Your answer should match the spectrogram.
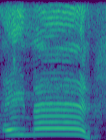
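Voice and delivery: high, loud desperate yell of amen; mock scream. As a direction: scream it out to stop the runaway horse. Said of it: "he screams out".

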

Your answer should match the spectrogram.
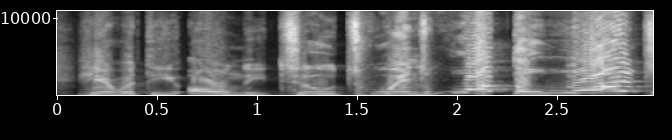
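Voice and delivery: high, excited show intro; hyped host voice. Acted. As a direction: pump up the intro.

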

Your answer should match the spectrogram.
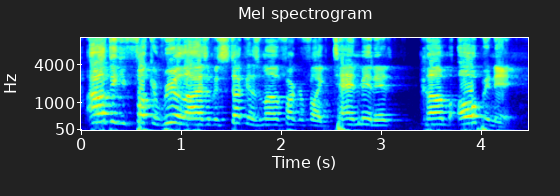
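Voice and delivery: snapping at her to hurry up and come; frantic demand. Retold or imitated. Trapped in the elevator, phoning his girlfriend: fast, exasperated yell.

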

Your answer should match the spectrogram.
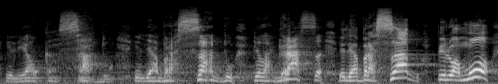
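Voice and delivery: loud, slow sermon build; preaching at full force. Acted. Preacher thundering to the congregation, loud and slow.

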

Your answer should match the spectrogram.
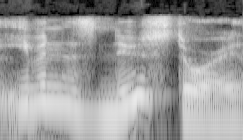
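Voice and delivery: ordinary talk, nothing marked

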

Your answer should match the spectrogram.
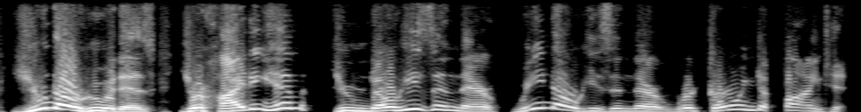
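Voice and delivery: loud, high, insistent accusation; accusing officer. Acted. Militia officer accusing the barkeep of hiding him, loud and high. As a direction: corner her, you're hiding him.

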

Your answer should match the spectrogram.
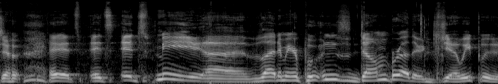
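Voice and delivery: put-on high, drawn-out comic Russian accent. Introducing himself as Putin's dumb brother, Russian accent. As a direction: play a goofy Russian brother, voice lifted. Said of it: "such a killer Russian accent".

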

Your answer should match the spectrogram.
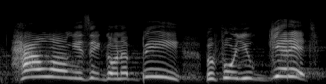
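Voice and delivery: high, loud exasperated plea; frustrated parent. Retold or imitated. Parent exasperated at kids who still don't get it, loud. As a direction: throw up your hands at the kids. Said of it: "And we're frustrated".

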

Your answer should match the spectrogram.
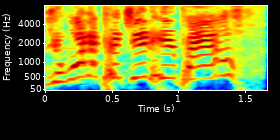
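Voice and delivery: high, loud yell like her dad; dad's shout. Retold or imitated. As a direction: boom it out like an exasperated father. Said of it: "that's what my dad used to say".

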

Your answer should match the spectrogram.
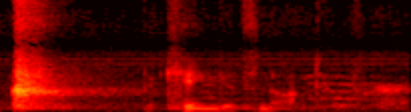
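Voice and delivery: soft, slow whisper; hushed moment of the king falling; whispered climax. A narrator's reading. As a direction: let it fall quietly. Dramatic climax after booms.

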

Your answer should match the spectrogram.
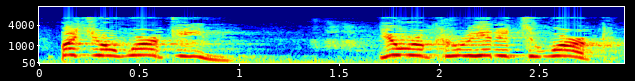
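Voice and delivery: ordinary talk, nothing marked

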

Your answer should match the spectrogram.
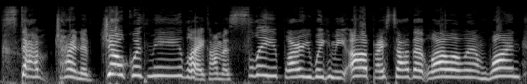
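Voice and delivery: high, loud irritated whine; retold anger. Half-asleep woman to boyfriend who woke her, acted-out angry protest. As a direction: act out being furious at whoever woke you. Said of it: "I got so mad at him".

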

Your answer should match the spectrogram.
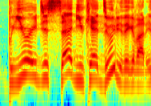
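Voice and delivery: fast, high-pitched objection; exasperated challenge. Retold or imitated. Patient catching the clinic kid contradicting himself, exasperated. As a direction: rattle off the contradiction in disbelief.

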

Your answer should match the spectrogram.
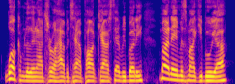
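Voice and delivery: normal talking voice

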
